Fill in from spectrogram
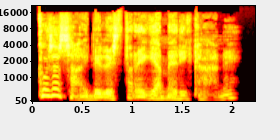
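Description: A man's voice: sing-song, a little slow, vocal fry, breathy edge, no room sound, clean studio sound, heavily acted. A man doing an anxious young boy. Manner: higher, eager, pleading questions.

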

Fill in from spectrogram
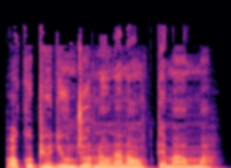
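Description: A tender, devoted young aunt who speaks softly to a child and earnestly to her mother, voiced by a woman reading aloud. Her pitch rises a little above the narration. The recording is dry and close-miked. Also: expressive, fast, no echo, natural voice.

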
